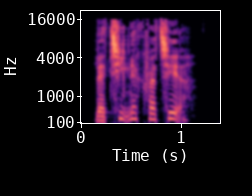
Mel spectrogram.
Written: latinerkvarter

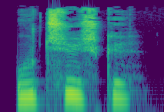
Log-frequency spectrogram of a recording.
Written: UTYSKERNES

